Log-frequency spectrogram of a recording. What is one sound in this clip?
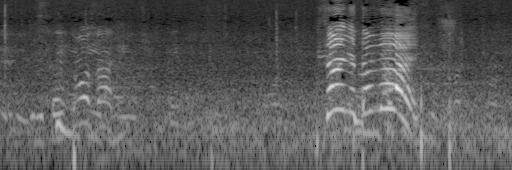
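Children shout excitedly outdoors.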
